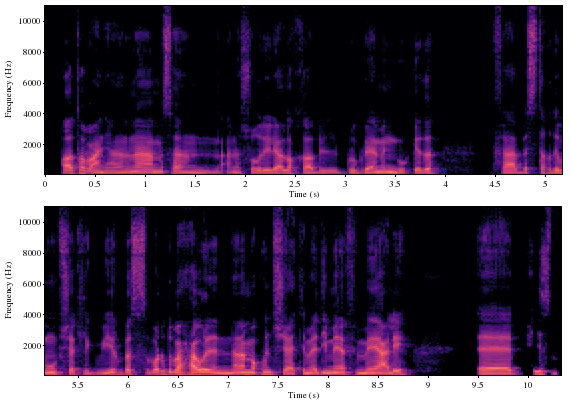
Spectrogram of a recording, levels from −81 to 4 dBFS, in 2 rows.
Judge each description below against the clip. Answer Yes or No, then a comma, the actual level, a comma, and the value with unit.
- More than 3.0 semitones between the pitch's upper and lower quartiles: Yes, average, 3.6 semitones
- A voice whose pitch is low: Yes, low, 125 Hz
